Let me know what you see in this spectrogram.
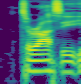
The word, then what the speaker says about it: Taurasi: The Goon Squad villains will include Damian Lillard, Klay Thompson, Anthony Davis, Diana Taurasi, and I'm not even going to try Taurasi. What'd I say? – Taurasi. – Taurasi, yeah.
